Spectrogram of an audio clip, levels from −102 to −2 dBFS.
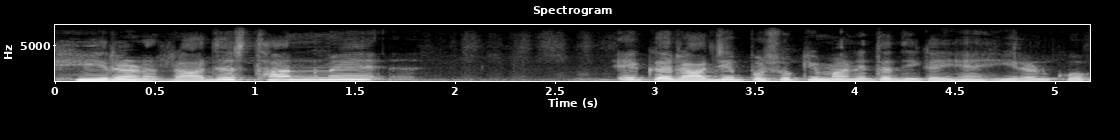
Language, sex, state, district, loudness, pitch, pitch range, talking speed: Hindi, male, Bihar, Muzaffarpur, -19 LUFS, 210 Hz, 180-240 Hz, 150 wpm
